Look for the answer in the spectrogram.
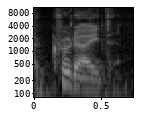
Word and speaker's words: crudité: Fetterman, who is running against Oz for a Senate seat in Pennsylvania, mocked Oz for an odd campaign video regarding a crudite tray.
